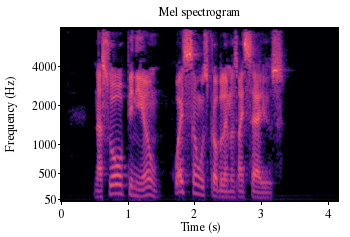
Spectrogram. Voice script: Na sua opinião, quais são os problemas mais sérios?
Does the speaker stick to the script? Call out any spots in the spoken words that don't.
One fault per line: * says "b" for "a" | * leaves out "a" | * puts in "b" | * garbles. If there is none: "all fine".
all fine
